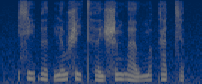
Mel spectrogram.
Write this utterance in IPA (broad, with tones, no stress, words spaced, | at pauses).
si˧ ɓəː˨˩k̚ nə˧˥wʂi˨˩ t̪ʰə˨˩˨j ʂə˧mwaː˨˩˨wmɔ˧ ka˦˥t̚sə˨˩k̚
